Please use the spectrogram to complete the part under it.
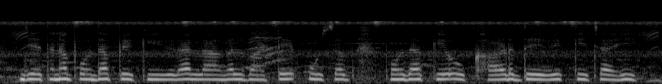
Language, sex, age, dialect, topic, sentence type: Bhojpuri, female, 18-24, Northern, agriculture, statement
